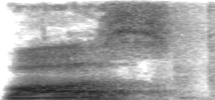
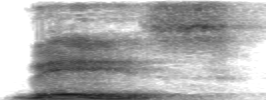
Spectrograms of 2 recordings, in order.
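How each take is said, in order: First: "Vase" as vahz, rising; British "Vase", rhyming with spas; British pronunciation. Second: "vase" as vayz, falling; long A in "vase"; American "vase" with an ay vowel; American pronunciation. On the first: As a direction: open ah in "Vase". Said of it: "in the U K". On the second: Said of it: "in the U S". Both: Shown as a demonstration.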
